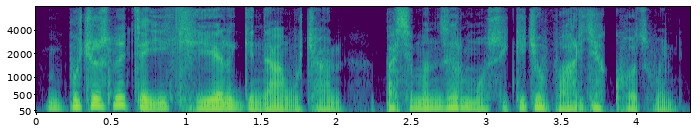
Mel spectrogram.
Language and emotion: Kashmiri, fearful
